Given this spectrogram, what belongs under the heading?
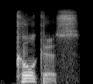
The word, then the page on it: caucus: British English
